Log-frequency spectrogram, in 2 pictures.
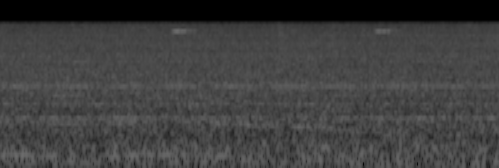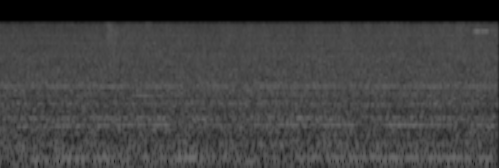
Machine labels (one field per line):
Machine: fan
